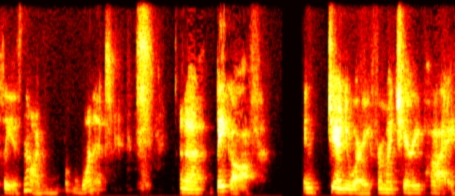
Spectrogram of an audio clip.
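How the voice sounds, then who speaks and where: Speaking at a very slow pace with long, frequent pauses, a woman is heard against a quiet background with audible room echo. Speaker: actor. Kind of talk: scripted virtual theater monologue, couple bickering over video call. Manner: exasperated, sarcastic, argumentative. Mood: flustered, upset, defensive. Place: kitchen. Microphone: video call.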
